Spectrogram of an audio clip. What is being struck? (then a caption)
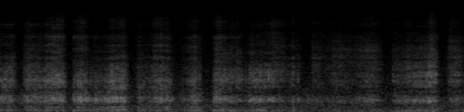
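Paper greeting card with scratch-off coating. A fingertip and nail scratch and rub the silver scratch-off circle in the middle of a flat white and yellow paper greeting card reading "POP," held in the other hand. A series of dry, papery scraping strokes sits mostly in the midrange, separated by brief quiet gaps.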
